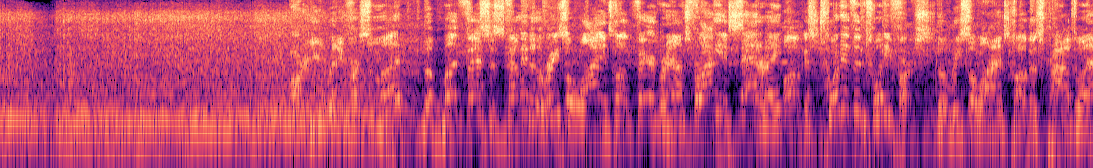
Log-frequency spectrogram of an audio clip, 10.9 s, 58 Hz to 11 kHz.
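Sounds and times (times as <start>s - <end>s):
monster truck engine revving: 0.0s - 5.9s
speech: 3.0s - 10.9s.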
